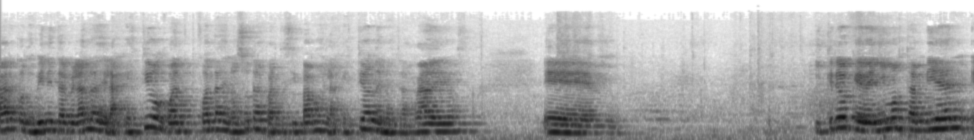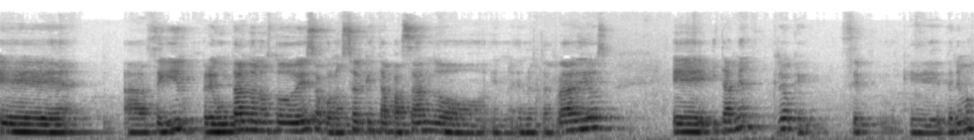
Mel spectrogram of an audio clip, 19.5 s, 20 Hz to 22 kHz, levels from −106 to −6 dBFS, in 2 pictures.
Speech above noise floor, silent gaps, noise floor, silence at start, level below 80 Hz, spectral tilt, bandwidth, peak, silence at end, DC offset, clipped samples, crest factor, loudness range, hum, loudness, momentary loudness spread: 27 dB; none; -48 dBFS; 0 s; -50 dBFS; -8 dB/octave; 11.5 kHz; -4 dBFS; 0 s; under 0.1%; under 0.1%; 18 dB; 7 LU; none; -21 LUFS; 15 LU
